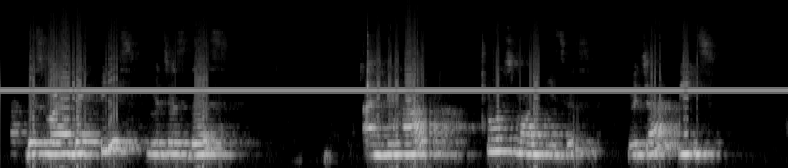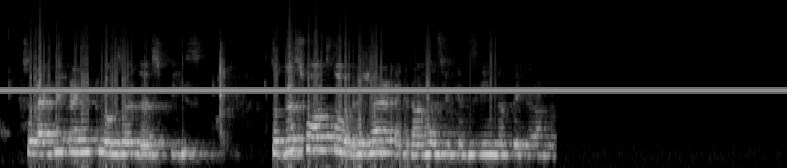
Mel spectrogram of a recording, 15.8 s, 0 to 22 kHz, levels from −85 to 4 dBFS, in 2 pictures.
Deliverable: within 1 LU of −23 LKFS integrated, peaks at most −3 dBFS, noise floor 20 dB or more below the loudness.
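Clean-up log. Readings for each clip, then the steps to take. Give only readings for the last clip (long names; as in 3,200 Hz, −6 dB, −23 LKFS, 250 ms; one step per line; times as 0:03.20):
share of clipped samples 0.9%; peaks flattened at −17.5 dBFS; interfering tone 2,800 Hz; level of the tone −34 dBFS; integrated loudness −27.5 LKFS; sample peak −17.5 dBFS; target loudness −23.0 LKFS
→ clipped peaks rebuilt −17.5 dBFS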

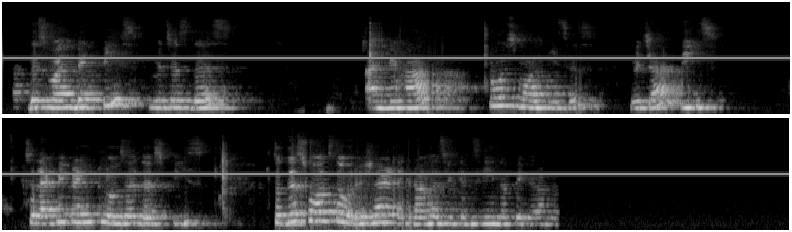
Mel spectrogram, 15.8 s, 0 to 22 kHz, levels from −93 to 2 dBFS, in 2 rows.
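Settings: share of clipped samples 0.0%; interfering tone 2,800 Hz; level of the tone −34 dBFS
→ notch filter 2,800 Hz, Q 30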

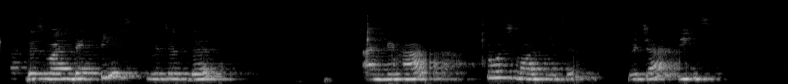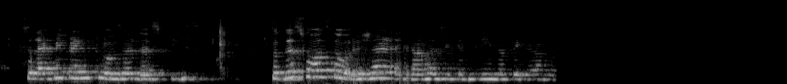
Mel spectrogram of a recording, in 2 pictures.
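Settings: interfering tone none found; integrated loudness −26.5 LKFS; sample peak −11.5 dBFS; target loudness −23.0 LKFS
→ level +3.5 dB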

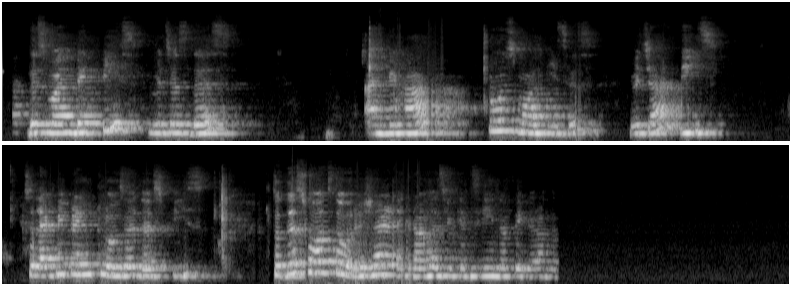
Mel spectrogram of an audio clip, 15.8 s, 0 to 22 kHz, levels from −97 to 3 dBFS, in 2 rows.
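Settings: integrated loudness −23.0 LKFS; sample peak −8.0 dBFS; background noise floor −79 dBFS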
